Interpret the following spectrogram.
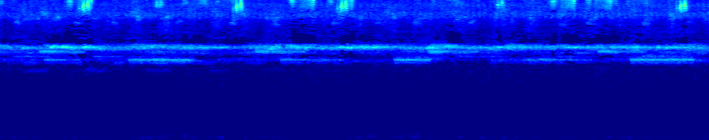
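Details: Crickets chirping on a spring night near a cottage: a steady high shimmering trill with two layered pitches, overlaid by brief very high chirp bursts in clusters roughly every second, with no other sounds.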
